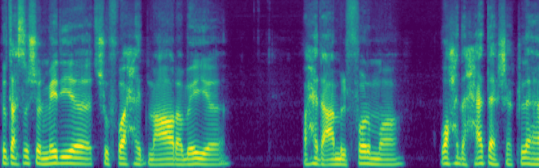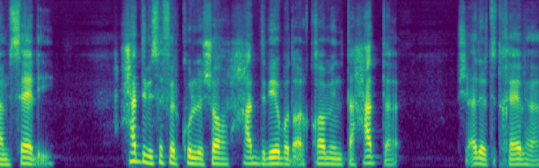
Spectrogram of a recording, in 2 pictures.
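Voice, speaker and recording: In a very clean recording with a silent background and a dry, close sound with no echo, a man speaks at a fairly quick pace with medium pitch and monotone, flat intonation. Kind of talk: motivational monologue to camera. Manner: dramatic, with pauses.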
